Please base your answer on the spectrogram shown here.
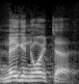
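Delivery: Meganoita, repeated as a model for the class; Meganoita, modelled for repetition; Greek meganoita. Shown as a demonstration. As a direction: say Meganoita again for them to copy. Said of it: "Can you say that?".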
